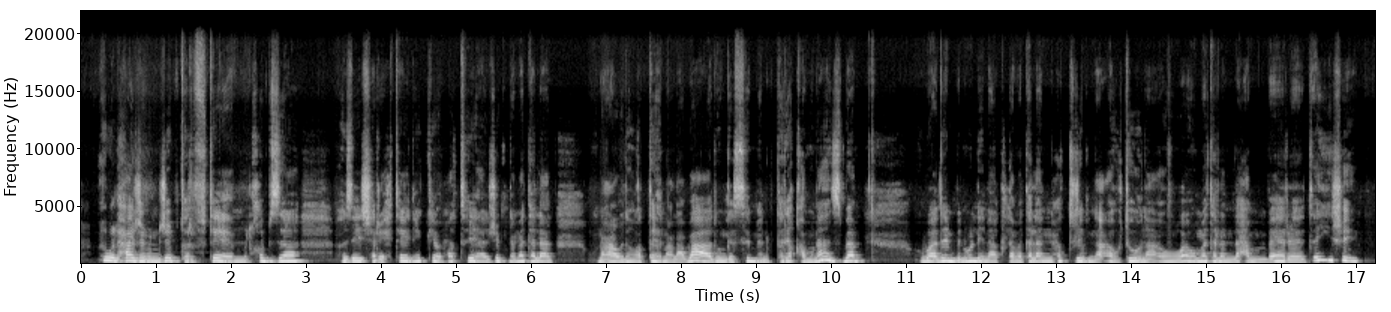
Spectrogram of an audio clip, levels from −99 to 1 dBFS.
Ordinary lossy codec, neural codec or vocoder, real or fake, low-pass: none; none; real; 19.8 kHz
